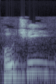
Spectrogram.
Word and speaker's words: Pucci: Pucci? That's right, sir. Is that the way you pronounce it? That's right.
